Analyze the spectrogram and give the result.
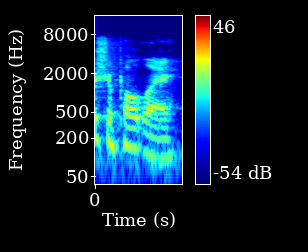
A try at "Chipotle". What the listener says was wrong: Did you just pronounce it Chipotle? Chipotle. It's a CH, not an SH.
